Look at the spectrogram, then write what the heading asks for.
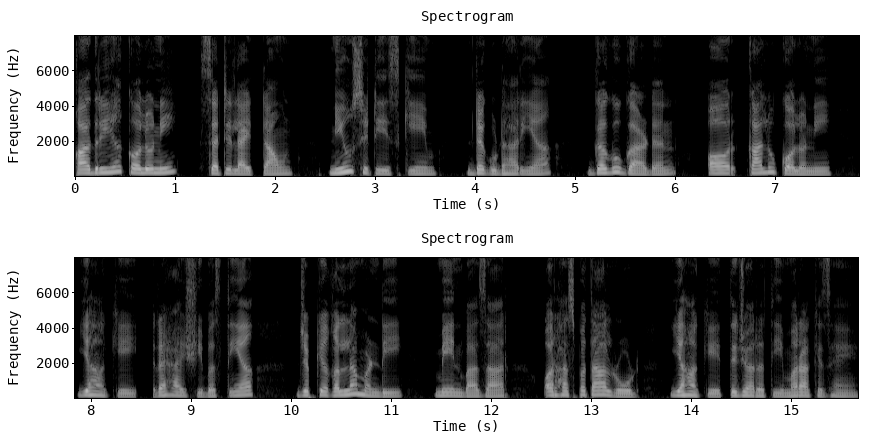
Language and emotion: Urdu, neutral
